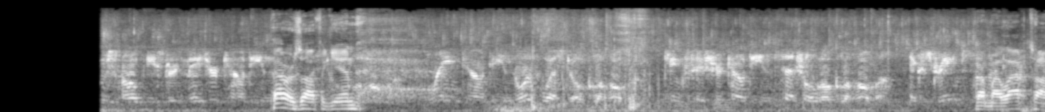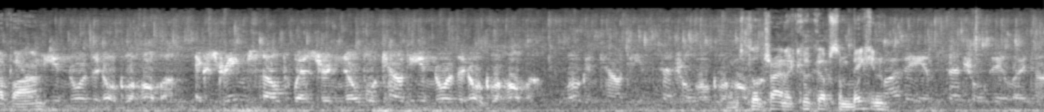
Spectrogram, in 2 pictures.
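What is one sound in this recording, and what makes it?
A middle-aged man talks calmly and close by.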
